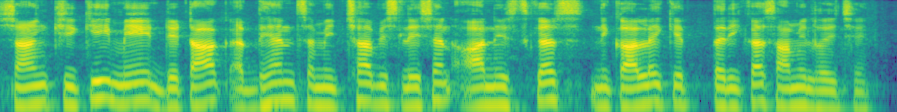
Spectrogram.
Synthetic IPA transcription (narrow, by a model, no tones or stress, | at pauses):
ʃãːŋkʰikimẽɖeʈaːkə̰d̪ʱjənsəmitːt͡ʃʰaʋɪsleːʃəna̰ːnɪɾskəɾsnɪkaːleket̪əɾiːkaʃaːmɪlɦojt͡ʃʰɛː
